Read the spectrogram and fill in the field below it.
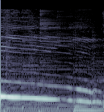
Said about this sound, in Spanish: Una mañana en el bosque se escuchan grandes aullidos. ¡Au, au, au, au!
